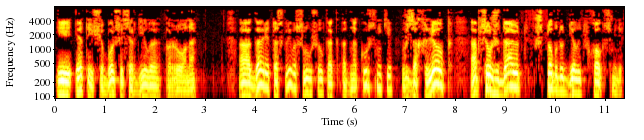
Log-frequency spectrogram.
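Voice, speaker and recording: Male storyteller, very animated pitch, husky, slightly muffled recording. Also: a little slow. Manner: expressive storytelling. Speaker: audiobook narrator. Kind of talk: audiobook reading. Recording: dull lo-fi audio.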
